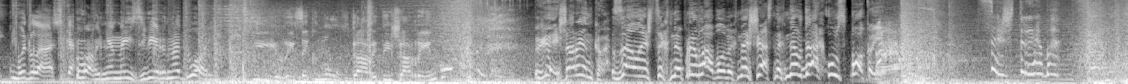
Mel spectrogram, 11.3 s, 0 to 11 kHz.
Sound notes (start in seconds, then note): 2.4 gasps; 8.8 screams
